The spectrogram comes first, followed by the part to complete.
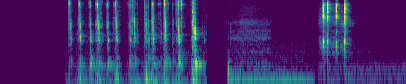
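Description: Typing on a keyboard: a quick run of about a dozen keystrokes, a short pause with a faint hum, then a brief burst of four more keystrokes.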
